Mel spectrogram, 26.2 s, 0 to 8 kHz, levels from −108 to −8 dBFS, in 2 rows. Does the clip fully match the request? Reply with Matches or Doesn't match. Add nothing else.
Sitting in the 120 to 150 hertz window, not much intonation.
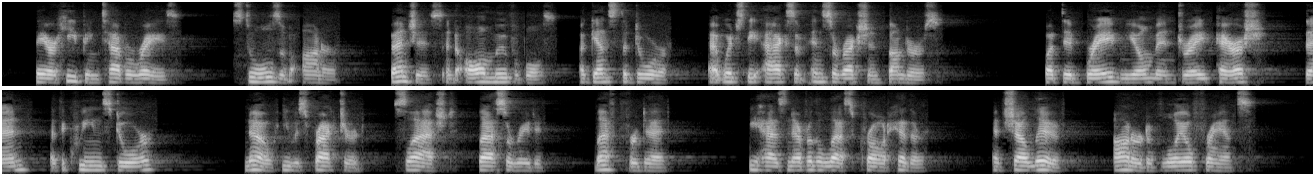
Matches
